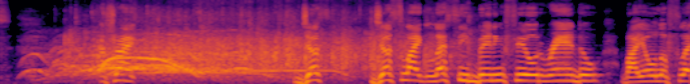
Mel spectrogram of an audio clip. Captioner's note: applause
